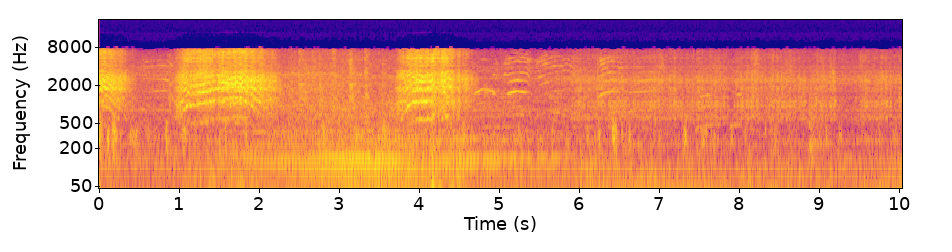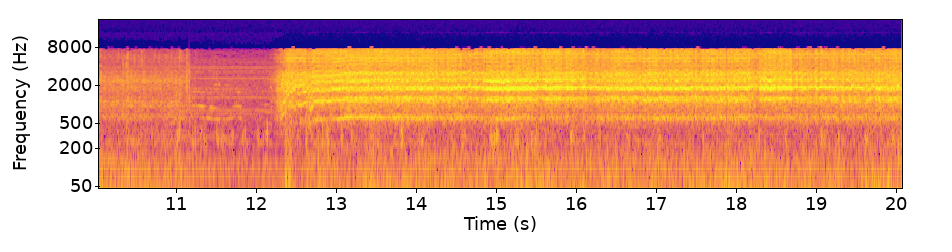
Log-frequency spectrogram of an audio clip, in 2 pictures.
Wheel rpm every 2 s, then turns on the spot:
70, 30, 30, 20, 20, 10, 110, 160, 160, 160.
6-10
